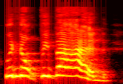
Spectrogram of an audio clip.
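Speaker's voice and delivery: lisping British lad having a laugh; British accent. Pretend. One-fanged vampire jokes about Liverpool, lispy British accent. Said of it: "You, you got the British accent down".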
